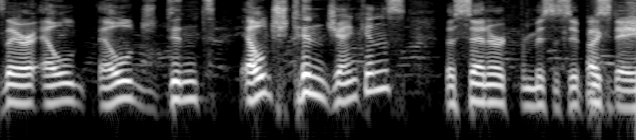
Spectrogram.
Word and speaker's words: Elgton Jenkins: Elgton Jenkins, the center from Mississippi State. G is silent.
